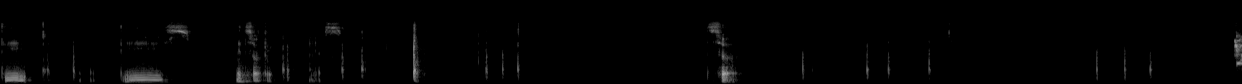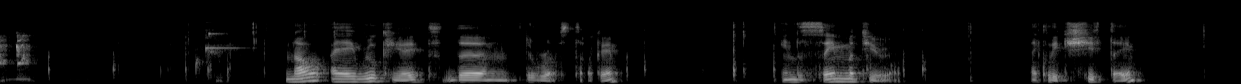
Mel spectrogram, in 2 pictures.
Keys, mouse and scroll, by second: 0.7-3.1 middle drag, 3.1-3.4 scroll down 1, 3.4-4.5 middle drag, 4.5-4.9 scroll down 1, 4.9-8.2 shift+middle drag, 8.4-8.7 scroll up 2, 8.7 shift+middle click, 9.0 scroll down 1, 9.3-11.0 middle drag, 11.0 scroll up 1, 11.2-12.2 middle drag, 12.2-12.9 scroll down 5, 12.9 middle click, 13.8 scroll down 2, 14.1 scroll up 3, 14.3 middle click, 14.7-15.5 scroll up 3, 15.5 click, 18.7 middle click, 19.4 scroll down 1, 19.8 click, 20.2-21.3 middle drag, 21.3 scroll up 2, 21.5 middle click, 21.9 shift+a, 24.3 shift+a.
